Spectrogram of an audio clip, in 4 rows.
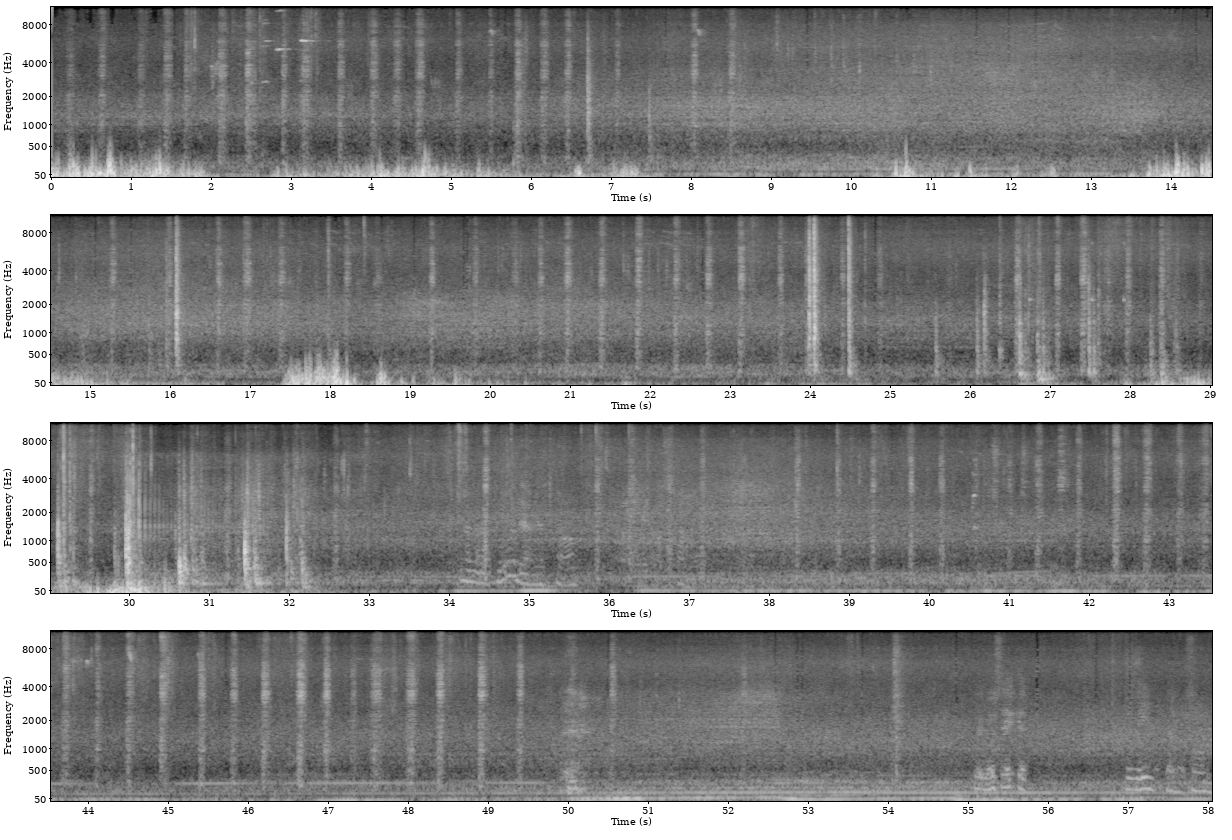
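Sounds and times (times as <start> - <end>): low knocks: 25.6 - 32.4.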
